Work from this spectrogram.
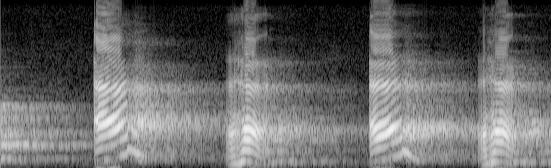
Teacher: Tapi kalau hurufnya hamzah, keluarnya di bawah tenggorokan. Keluar di situ dua huruf, A, H, A, H.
